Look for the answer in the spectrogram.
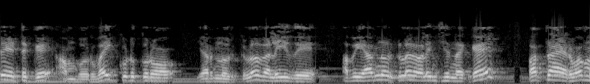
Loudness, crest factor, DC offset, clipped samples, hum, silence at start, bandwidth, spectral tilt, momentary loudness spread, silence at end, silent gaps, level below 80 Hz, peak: -17 LUFS; 12 dB; 0.3%; under 0.1%; none; 0 s; 16 kHz; -6 dB/octave; 6 LU; 0 s; none; -52 dBFS; -4 dBFS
